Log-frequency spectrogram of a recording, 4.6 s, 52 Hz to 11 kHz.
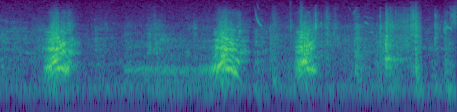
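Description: A Doberman dog in a 1970s film scene gives three loud, separate barks close by, followed by a few softer yips and whimpers, with no talk over it.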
